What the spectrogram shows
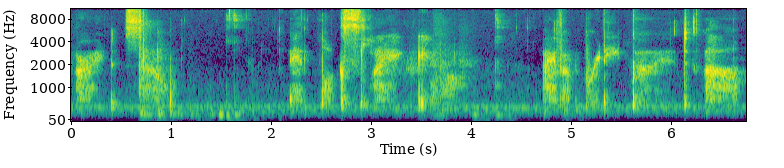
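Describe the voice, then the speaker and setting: A woman speaks in a hushed library whisper, very slowly and gently. It is a whispered role-play in which she is a helpful librarian, with pauses and halting phrasing. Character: helpful goth librarian recommending books. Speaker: librarian in a point-of-view roleplay.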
